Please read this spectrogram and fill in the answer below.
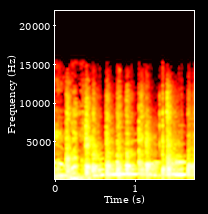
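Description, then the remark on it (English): A studio audience claps for a show guest who has just reached one year sober, a dense, steady burst of applause with a thin sustained whistle-like tone running over it and no one speaking. “Online, studio, they're all clapping for you.”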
